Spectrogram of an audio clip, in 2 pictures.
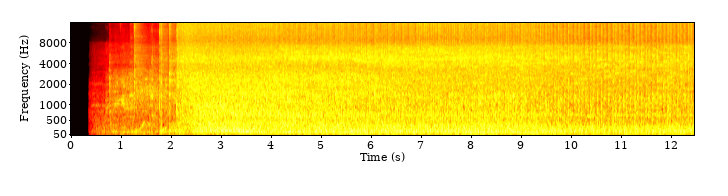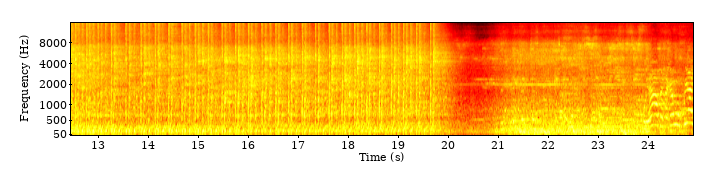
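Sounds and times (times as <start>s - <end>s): car engine running loud: 0.9s - 20.2s.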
